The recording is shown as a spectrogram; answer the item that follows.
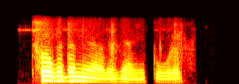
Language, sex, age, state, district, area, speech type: Manipuri, male, 30-45, Manipur, Thoubal, rural, conversation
